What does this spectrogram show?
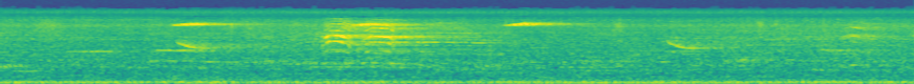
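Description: Birds calling outdoors: short high whistles repeat every second or so, with a few downward-sliding calls and a quick burst of chirps near the middle. A steady low rumble runs underneath.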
